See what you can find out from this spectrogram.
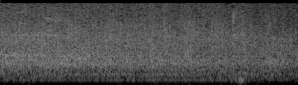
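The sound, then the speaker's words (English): Sustained applause from a crowd clapping for a married couple, a dense, steady wash of many hands clapping at an even loudness throughout, with no voices heard over it. “So, if you're a married couple, you can clap for them one more time if you want to.”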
